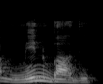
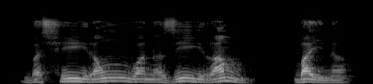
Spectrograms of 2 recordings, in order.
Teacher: جیسے ارسلہ بالحق بشیرم و نذیرم بائنا، وہ بائنا کی وجہ سے، بے کی وجہ سے اب نذیرم پڑھ رہے ہیں. رے کے اوپر 2 زبریں ہیں، رن پڑھنا چاہیے لیکن ہم رم پڑھ رہے ہیں اس لیے کہ آگے با آ گیا ہے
